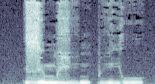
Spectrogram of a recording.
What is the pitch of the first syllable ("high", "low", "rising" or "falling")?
high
